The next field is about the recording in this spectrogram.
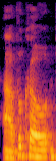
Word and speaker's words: Vucko: Lex, it's spelled L-E-K-S, Vucko, V-U-C-K-O.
